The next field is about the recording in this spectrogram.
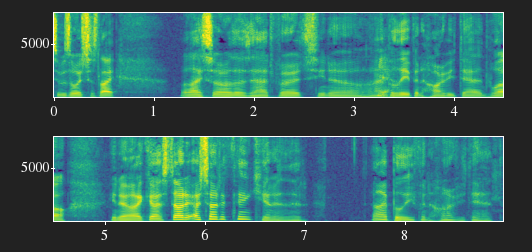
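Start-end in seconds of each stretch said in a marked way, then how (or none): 1.3-8.9 play-acted drowsy, very slow, drawn-out voice. Describing how someone always sounded and acting out his words, imitating a sleepy voice. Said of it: "that kind of sleepy quality to his voice".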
